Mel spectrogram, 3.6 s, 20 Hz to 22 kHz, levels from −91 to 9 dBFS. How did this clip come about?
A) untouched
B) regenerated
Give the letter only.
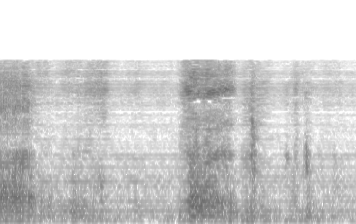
B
